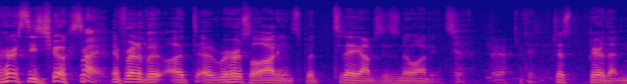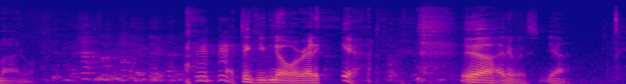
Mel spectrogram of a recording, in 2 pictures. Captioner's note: laughter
